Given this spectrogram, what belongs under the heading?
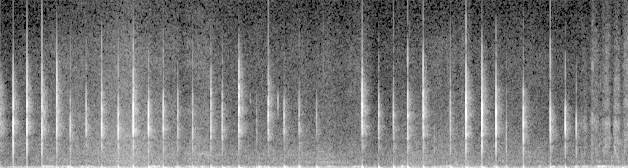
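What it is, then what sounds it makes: Wooden balls tapped together. Wooden balls are tapped and rubbed together, moving from the back to the front of a stereo microphone. A rapid run of sharp, dry, bright clicks sounds over a low rumble, each tap dying away almost instantly. The taps are close and quiet, with some louder accents.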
